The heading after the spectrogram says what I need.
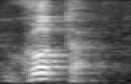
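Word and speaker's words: Goethe: filósofos alemanes bastante renombre creo que se pronuncia gota pero se escribe gote después mi profesor de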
